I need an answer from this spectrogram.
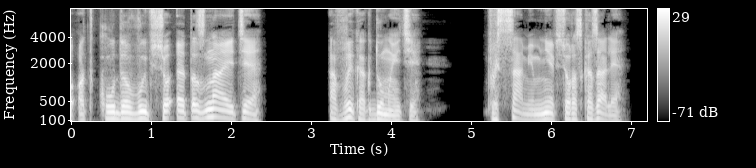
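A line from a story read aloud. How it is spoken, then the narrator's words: Hissing in her face. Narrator (Russian): я прошипел ей в лицо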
